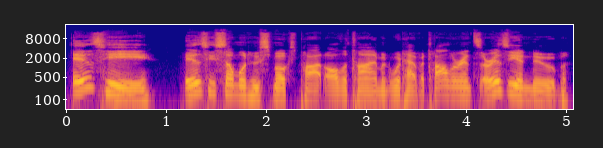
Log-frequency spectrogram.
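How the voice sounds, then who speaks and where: A man's voice: mid-range voice, expressive, moderate pace, a bit bright, dry recording. Sardonic man bantering on a podcast, dry sound. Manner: jokey, sardonic, profane. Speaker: podcast co-host. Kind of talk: casual banter while reading a horror story aloud.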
